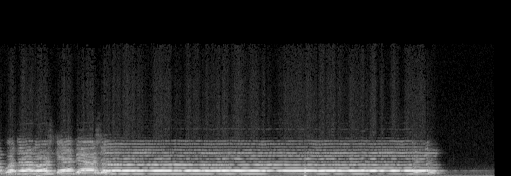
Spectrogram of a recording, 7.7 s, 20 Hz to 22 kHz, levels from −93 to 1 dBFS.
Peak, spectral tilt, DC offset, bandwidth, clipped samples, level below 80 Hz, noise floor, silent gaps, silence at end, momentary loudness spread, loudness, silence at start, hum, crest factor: -2 dBFS; -5 dB/octave; under 0.1%; 4.7 kHz; under 0.1%; -46 dBFS; -48 dBFS; none; 1.1 s; 4 LU; -12 LUFS; 0 s; none; 10 dB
